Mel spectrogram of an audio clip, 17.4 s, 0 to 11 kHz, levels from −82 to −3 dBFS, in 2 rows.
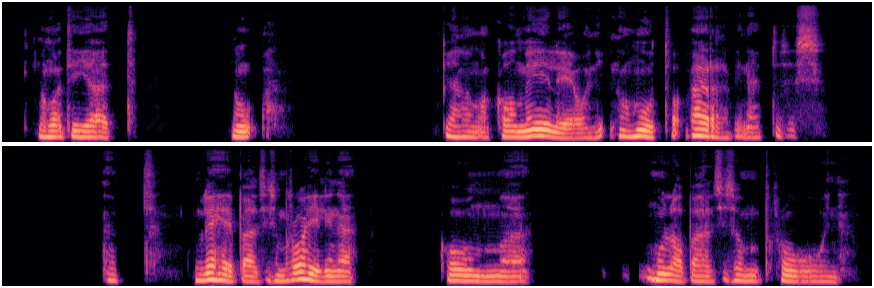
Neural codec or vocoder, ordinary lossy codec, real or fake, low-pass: vocoder, 22.05 kHz, 80 mel bands, WaveNeXt; none; fake; 9.9 kHz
